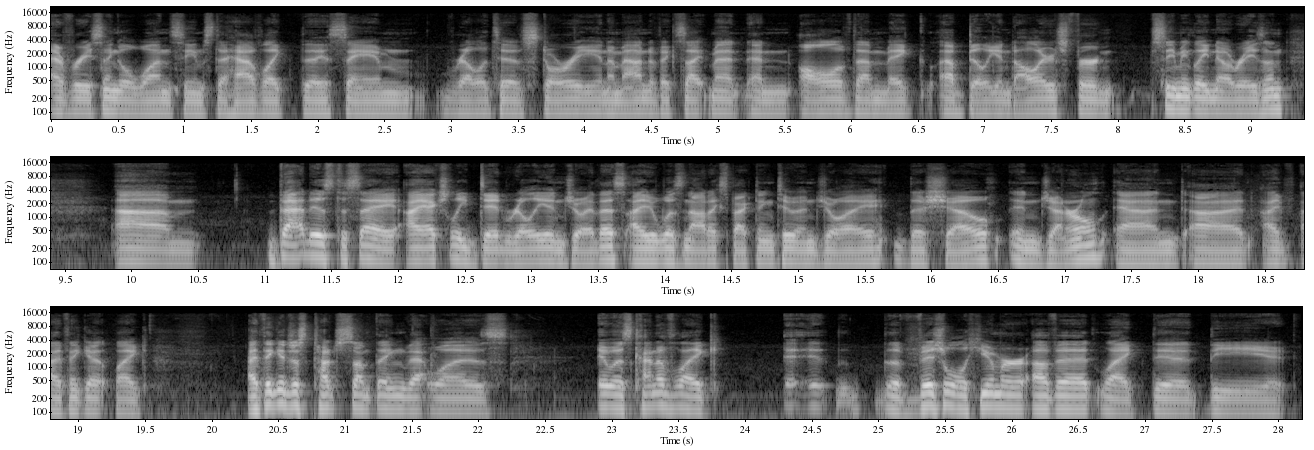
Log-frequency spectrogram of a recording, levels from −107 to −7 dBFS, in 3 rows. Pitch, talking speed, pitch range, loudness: 100 Hz, 165 wpm, 95-110 Hz, -35 LUFS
